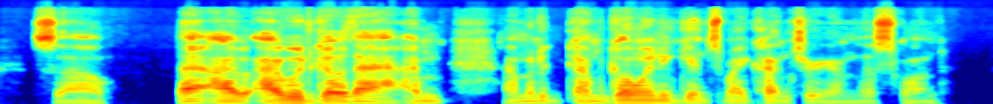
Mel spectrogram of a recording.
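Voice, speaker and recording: In a very deep, low voice with a dark, mellow tone, a man speaks at a moderate pace in a monotone, flat delivery, his loudness swinging widely against a quiet background. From United States. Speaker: podcast co-host. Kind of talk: casual chat.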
